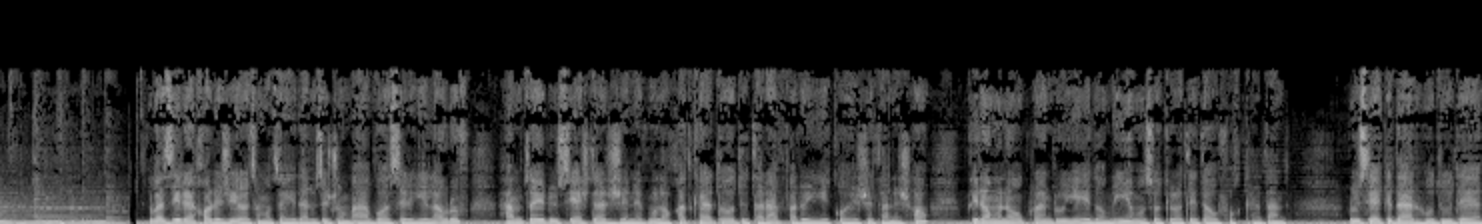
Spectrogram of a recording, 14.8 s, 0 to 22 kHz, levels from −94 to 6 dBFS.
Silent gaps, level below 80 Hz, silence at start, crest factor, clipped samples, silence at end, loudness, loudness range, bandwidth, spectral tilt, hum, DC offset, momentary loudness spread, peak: none; -54 dBFS; 0 s; 14 dB; under 0.1%; 0 s; -24 LUFS; 1 LU; 15.5 kHz; -6 dB/octave; none; under 0.1%; 5 LU; -10 dBFS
